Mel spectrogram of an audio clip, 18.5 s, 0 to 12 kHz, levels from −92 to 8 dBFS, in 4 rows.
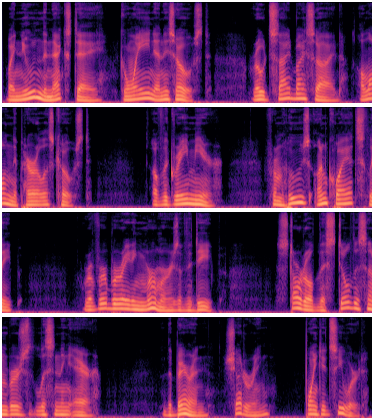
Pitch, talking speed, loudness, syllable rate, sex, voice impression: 130 Hz, 135 wpm, -17 LUFS, 4.8 syllables/s, male, very masculine, very adult-like, middle-aged, very thick, slightly relaxed, slightly powerful, slightly bright, slightly soft, slightly muffled, fluent, cool, very intellectual, refreshing, sincere, very calm, slightly mature, friendly, reassuring, slightly unique, elegant, slightly sweet, lively, kind, slightly modest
